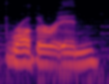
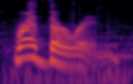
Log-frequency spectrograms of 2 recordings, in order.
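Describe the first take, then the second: First: The word is said as 'brotherin'. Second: The word is said as 'brethren'. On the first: The speaker calls it wrong. "Not brotherin" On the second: The speaker calls it right. "say the word right"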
